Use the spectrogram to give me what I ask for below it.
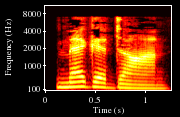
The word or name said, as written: megadont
